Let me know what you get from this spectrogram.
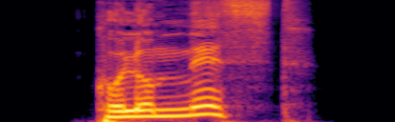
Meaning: columnist (of male or of unspecified gender)
- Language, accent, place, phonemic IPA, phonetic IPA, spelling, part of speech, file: German, Germany, Berlin, /kolʊmˈnɪst/, [kʰolʊmˈnɪst], Kolumnist, noun, De-Kolumnist.ogg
